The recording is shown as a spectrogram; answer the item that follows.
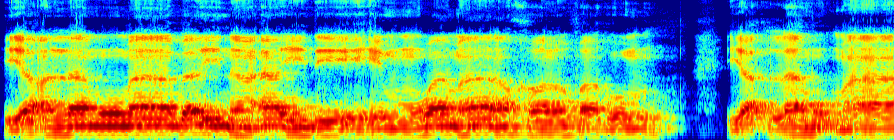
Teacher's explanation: Hukum bacaannya mad tabi'i. Berapa panjangnya? Panjangnya 2 harokat.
